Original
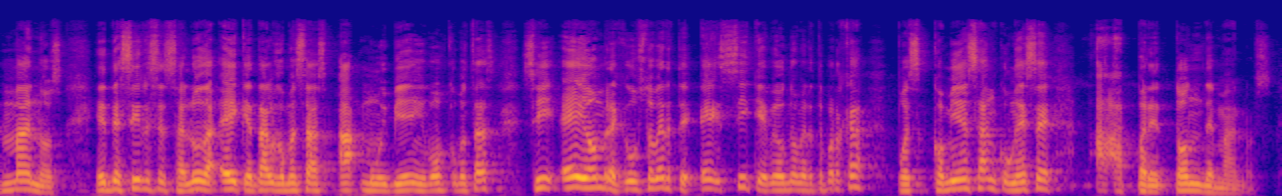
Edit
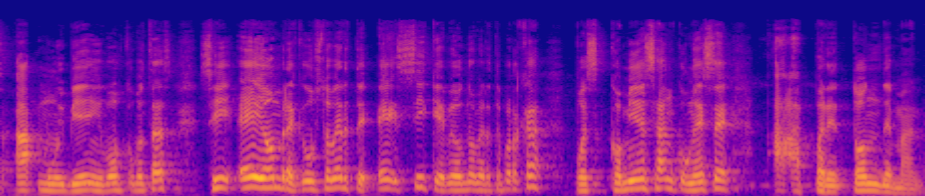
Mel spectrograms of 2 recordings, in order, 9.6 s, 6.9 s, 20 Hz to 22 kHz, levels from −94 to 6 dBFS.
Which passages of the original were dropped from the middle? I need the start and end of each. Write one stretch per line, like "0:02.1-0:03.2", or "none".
none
